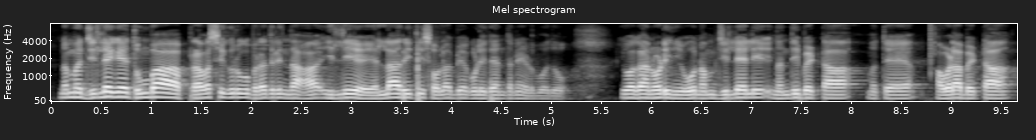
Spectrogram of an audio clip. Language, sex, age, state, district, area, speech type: Kannada, male, 18-30, Karnataka, Chikkaballapur, rural, spontaneous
